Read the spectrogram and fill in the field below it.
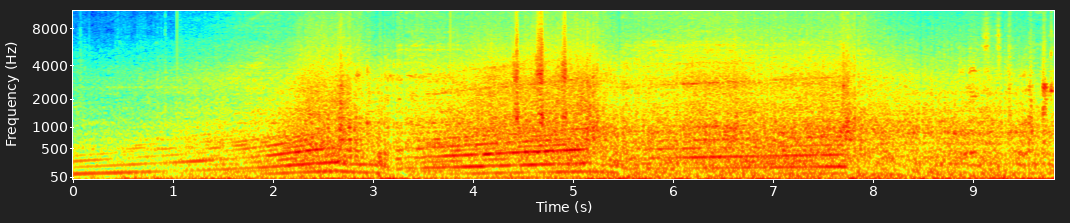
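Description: Ford Escort Cosworth making over 550 bhp revs hard under turbo boost, loud and close, its engine note climbing in repeated rising sweeps through gear changes, with talk inside the car over it.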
